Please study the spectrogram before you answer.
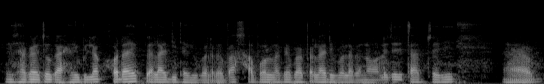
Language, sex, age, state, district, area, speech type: Assamese, male, 18-30, Assam, Morigaon, rural, spontaneous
